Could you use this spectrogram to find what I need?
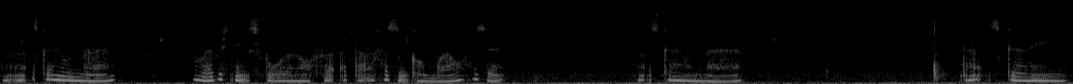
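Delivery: soft whispered muttering. Real, not acted. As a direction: whisper it under the breath.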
